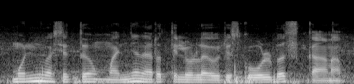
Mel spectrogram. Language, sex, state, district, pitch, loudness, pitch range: Malayalam, male, Kerala, Kollam, 115 Hz, -14 LUFS, 105-125 Hz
